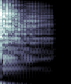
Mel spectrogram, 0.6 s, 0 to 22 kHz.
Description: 02 BUZZ STIC.wav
